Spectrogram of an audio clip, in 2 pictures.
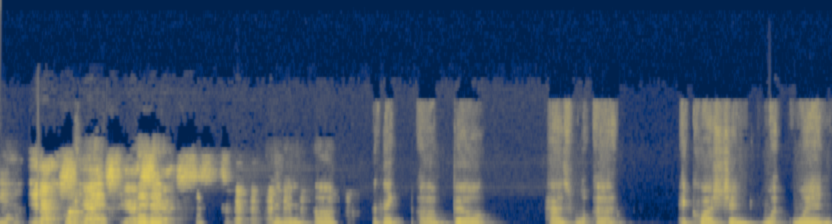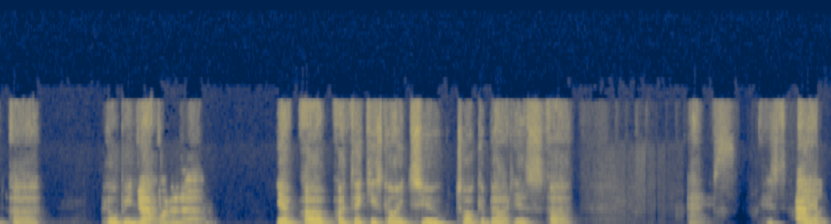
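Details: Aphasia in an adult male, acquired after a traumatic brain injury from a bike accident without a helmet and a month-long coma, about four and a half years post injury; ongoing aphasia.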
